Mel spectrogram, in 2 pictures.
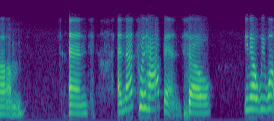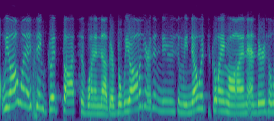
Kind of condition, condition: link, phone line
